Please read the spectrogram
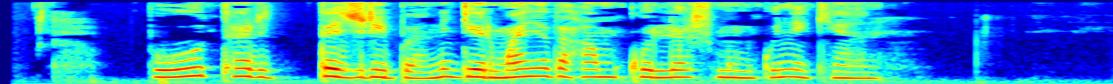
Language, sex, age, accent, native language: Uzbek, female, 19-29, Xorazm, Uzbek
